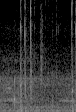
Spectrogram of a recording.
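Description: Quick, light keystrokes on a computer keyboard while filling in a word-processor exam document, a brief irregular burst of soft clicks heard close and fairly faint, with no voices.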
